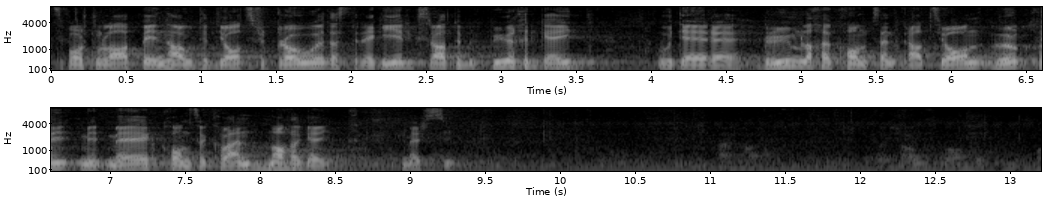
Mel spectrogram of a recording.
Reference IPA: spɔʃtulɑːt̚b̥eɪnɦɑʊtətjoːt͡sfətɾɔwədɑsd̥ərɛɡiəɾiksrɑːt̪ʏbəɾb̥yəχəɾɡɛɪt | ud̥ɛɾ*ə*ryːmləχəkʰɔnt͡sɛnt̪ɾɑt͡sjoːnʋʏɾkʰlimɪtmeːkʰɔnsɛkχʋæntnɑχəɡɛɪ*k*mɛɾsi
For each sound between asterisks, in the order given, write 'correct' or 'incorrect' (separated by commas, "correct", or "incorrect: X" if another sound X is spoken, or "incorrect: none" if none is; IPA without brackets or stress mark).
correct, incorrect: t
